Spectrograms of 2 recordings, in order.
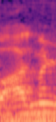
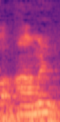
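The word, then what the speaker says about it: almond: उसके बाद आलमंड हम लोग कहते हैं, ये बादाम जो होता है इसको आलमंड नहीं, इसको आमंड कहा जाता है। ठीक, इसमें एल साइलेंट है।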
